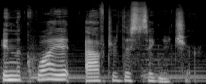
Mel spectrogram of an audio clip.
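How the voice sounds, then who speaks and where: A woman narrating an audio drama in a solemn, measured storytelling manner. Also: lowish voice, over music.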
